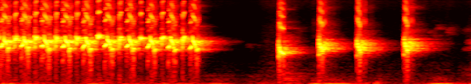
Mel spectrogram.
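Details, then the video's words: Yellow-vented bulbul lure recording: a fast rattling trill lasts about two seconds, then after a pause come four sharp, downward-sliding chips evenly spaced. "trucukan gacor ROPEL PANJANG buat pancingan trucukan agar bunyi"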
